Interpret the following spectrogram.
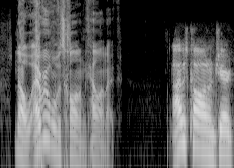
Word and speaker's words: Kelenic: It's Kelnick. It's Kelnick. We said the name wrong the whole time. Baseball reference says Kelnick. Yeah, I knew that it was never Kalanick.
